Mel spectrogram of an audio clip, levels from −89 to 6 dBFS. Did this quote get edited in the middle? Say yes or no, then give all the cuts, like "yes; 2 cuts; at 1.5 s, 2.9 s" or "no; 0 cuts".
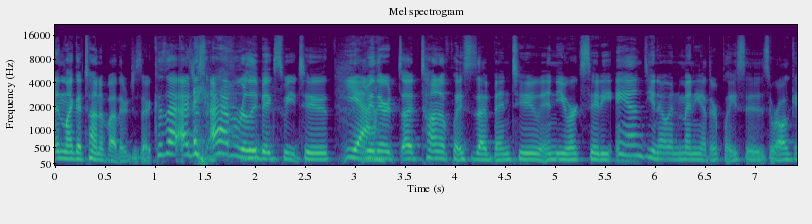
no; 0 cuts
